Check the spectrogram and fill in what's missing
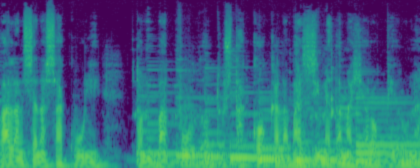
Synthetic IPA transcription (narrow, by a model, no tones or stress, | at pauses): valɐnsenɐsɐkuli | t̪o̞mbɐpuðo̞nt̪ust̪ɐko̞kɐlɐmɐzimet̪ɐmɐçeɾo̞piɾunɐ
